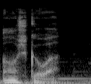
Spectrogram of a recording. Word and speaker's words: Oshkoa: The first level, which is also the lower level, is Oshkoa, pronounced Oshkoa.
